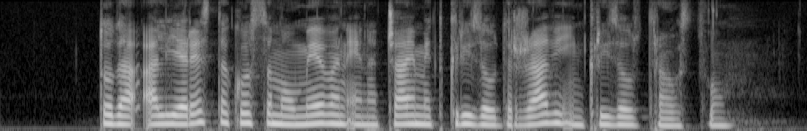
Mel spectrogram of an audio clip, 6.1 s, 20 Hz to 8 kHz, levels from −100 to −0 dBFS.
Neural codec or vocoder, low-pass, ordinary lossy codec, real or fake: none; none; none; real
